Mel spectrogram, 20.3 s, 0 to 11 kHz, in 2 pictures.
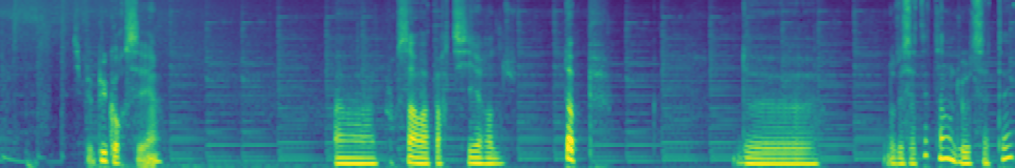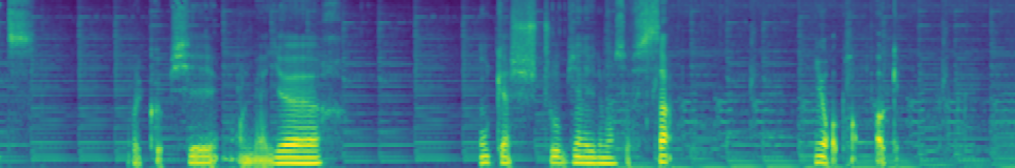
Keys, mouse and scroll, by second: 1.2 middle click, 1.7-2.7 scroll up 8, 2.1 shift+middle click, 2.7 KP_0, 4.6 middle click, 5.1-5.7 scroll up 8, 5.9 shift+middle click, 6.7 scroll up 1, 7.0-8.3 shift+middle drag, 8.3 scroll, 10.6-12.8 middle drag, 12.8 click, 13.7 click, 15.6 click, 15.8 click, 17.4 KP_0, 19.5 click, 19.9 scroll down 4.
